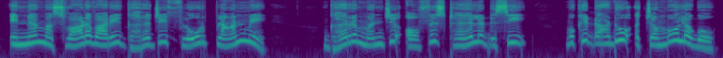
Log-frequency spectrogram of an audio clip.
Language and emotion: Sindhi, surprised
